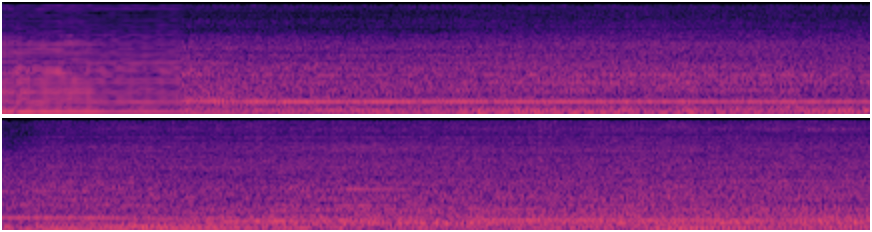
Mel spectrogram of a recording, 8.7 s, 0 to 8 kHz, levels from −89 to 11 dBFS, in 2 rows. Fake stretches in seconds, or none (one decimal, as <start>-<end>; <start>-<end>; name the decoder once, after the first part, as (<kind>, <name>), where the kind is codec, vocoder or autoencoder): 0.0-0.9 (vocoder, HiFi-GAN)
